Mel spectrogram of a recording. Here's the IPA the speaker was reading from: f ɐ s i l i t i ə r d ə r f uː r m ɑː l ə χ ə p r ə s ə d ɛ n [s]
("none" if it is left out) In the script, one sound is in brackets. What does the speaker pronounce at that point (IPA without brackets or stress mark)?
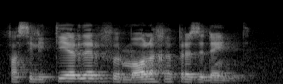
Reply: t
